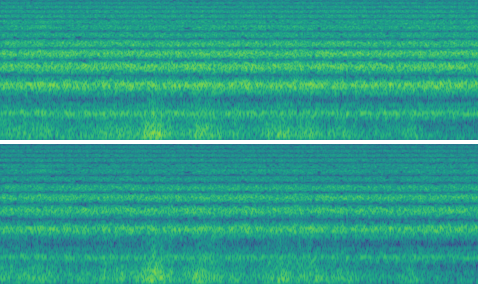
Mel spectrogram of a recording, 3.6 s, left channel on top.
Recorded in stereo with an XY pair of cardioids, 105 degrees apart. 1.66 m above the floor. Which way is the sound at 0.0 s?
30° left.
